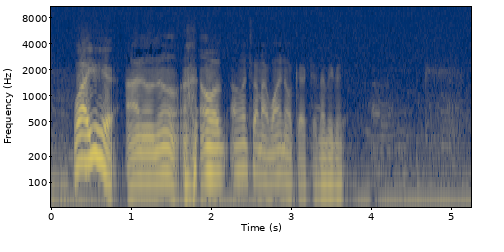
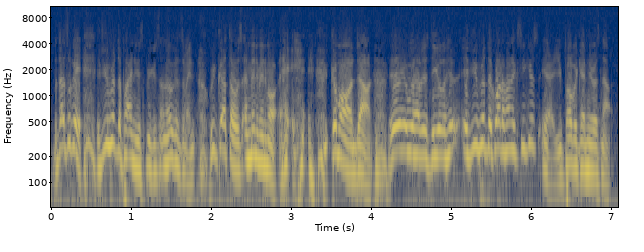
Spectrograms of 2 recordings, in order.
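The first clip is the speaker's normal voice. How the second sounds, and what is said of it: Very fast ad-style talking. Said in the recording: “we're talking so fast we can't even understand this ... I'm talking so fast”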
